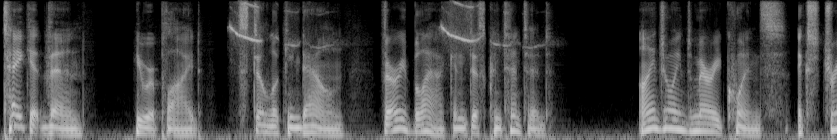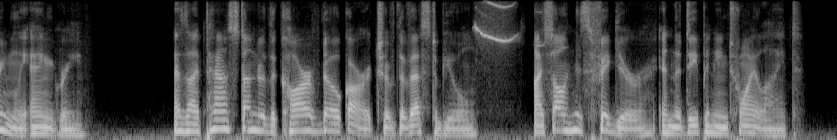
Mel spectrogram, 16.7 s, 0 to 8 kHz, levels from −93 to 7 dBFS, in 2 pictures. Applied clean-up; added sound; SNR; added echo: neural diffusion model UNIVERSE++.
